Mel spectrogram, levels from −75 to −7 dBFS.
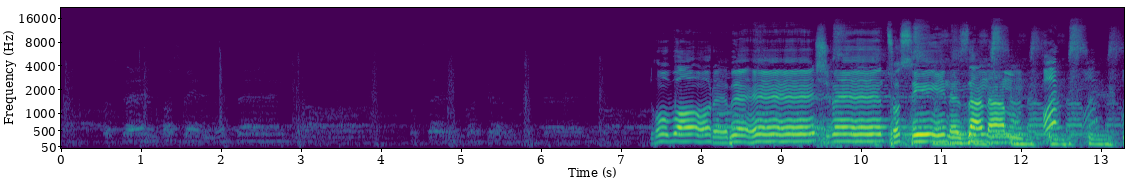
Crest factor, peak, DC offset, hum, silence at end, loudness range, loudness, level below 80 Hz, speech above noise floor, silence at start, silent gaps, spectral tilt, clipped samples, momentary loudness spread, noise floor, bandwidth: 20 dB; -4 dBFS; under 0.1%; none; 0 s; 9 LU; -21 LUFS; -62 dBFS; 42 dB; 0.85 s; none; -5 dB/octave; under 0.1%; 10 LU; -63 dBFS; 16 kHz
